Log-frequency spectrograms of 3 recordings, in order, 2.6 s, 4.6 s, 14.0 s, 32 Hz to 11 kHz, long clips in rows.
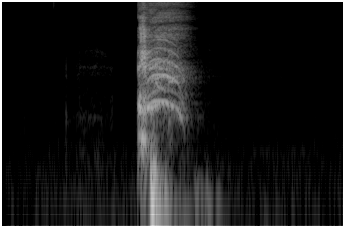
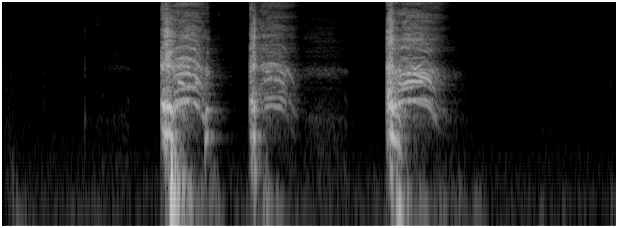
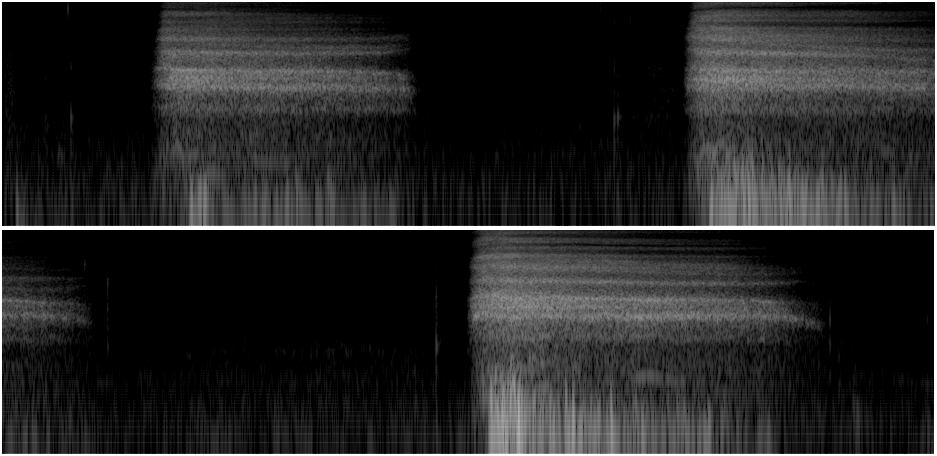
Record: cough_length: 2.6 s
cough_amplitude: 6326
cough_signal_mean_std_ratio: 0.28
three_cough_length: 4.6 s
three_cough_amplitude: 16838
three_cough_signal_mean_std_ratio: 0.32
exhalation_length: 14.0 s
exhalation_amplitude: 2646
exhalation_signal_mean_std_ratio: 0.53
survey_phase: beta (2021-08-13 to 2022-03-07)
age: 45-64
gender: Female
wearing_mask: 'No'
symptom_none: true
smoker_status: Never smoked
respiratory_condition_asthma: false
respiratory_condition_other: false
recruitment_source: Test and Trace
submission_delay: -1 day
covid_test_result: Negative
covid_test_method: LFT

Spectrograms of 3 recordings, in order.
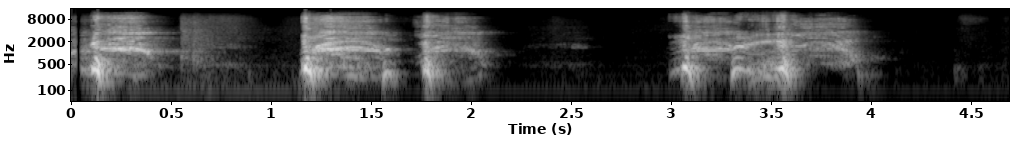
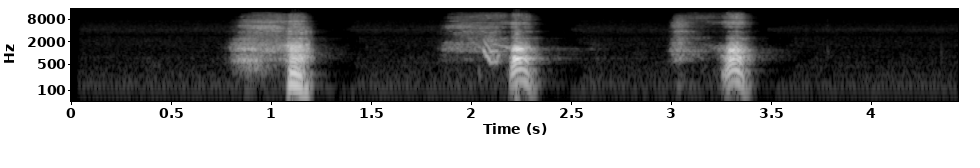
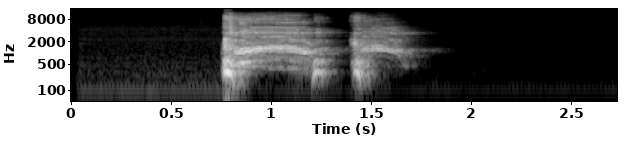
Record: three_cough_length: 4.7 s
three_cough_amplitude: 32397
three_cough_signal_mean_std_ratio: 0.45
exhalation_length: 4.4 s
exhalation_amplitude: 32566
exhalation_signal_mean_std_ratio: 0.24
cough_length: 2.7 s
cough_amplitude: 32767
cough_signal_mean_std_ratio: 0.38
survey_phase: beta (2021-08-13 to 2022-03-07)
age: 45-64
gender: Male
wearing_mask: 'No'
symptom_cough_any: true
symptom_new_continuous_cough: true
symptom_runny_or_blocked_nose: true
symptom_fatigue: true
symptom_headache: true
symptom_onset: 3 days
smoker_status: Ex-smoker
respiratory_condition_asthma: false
respiratory_condition_other: false
recruitment_source: Test and Trace
submission_delay: 1 day
covid_test_result: Positive
covid_test_method: RT-qPCR
covid_ct_value: 18.1
covid_ct_gene: ORF1ab gene
covid_ct_mean: 18.9
covid_viral_load: 620000 copies/ml
covid_viral_load_category: Low viral load (10K-1M copies/ml)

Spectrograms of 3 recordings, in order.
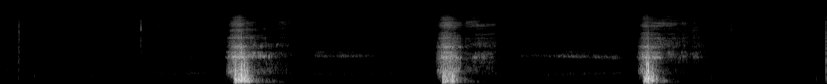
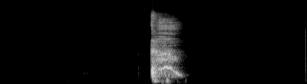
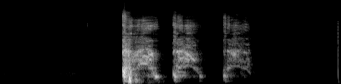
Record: exhalation_length: 8.3 s
exhalation_amplitude: 32768
exhalation_signal_mean_std_ratio: 0.19
cough_length: 3.1 s
cough_amplitude: 31712
cough_signal_mean_std_ratio: 0.24
three_cough_length: 3.4 s
three_cough_amplitude: 32768
three_cough_signal_mean_std_ratio: 0.28
survey_phase: beta (2021-08-13 to 2022-03-07)
age: 18-44
gender: Male
wearing_mask: 'No'
symptom_cough_any: true
symptom_runny_or_blocked_nose: true
symptom_onset: 12 days
smoker_status: Never smoked
respiratory_condition_asthma: false
respiratory_condition_other: false
recruitment_source: REACT
submission_delay: 0 days
covid_test_result: Negative
covid_test_method: RT-qPCR
influenza_a_test_result: Negative
influenza_b_test_result: Negative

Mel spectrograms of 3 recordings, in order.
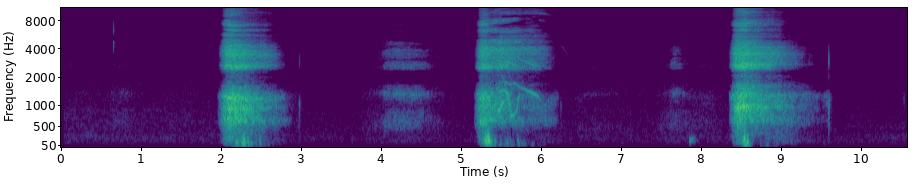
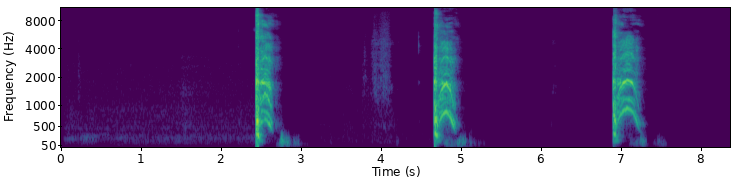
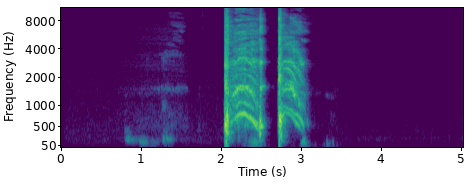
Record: exhalation_length: 10.6 s
exhalation_amplitude: 18280
exhalation_signal_mean_std_ratio: 0.31
three_cough_length: 8.4 s
three_cough_amplitude: 32768
three_cough_signal_mean_std_ratio: 0.21
cough_length: 5.0 s
cough_amplitude: 32768
cough_signal_mean_std_ratio: 0.28
survey_phase: beta (2021-08-13 to 2022-03-07)
age: 45-64
gender: Male
wearing_mask: 'No'
symptom_cough_any: true
symptom_new_continuous_cough: true
symptom_shortness_of_breath: true
symptom_abdominal_pain: true
symptom_fatigue: true
symptom_fever_high_temperature: true
symptom_headache: true
symptom_onset: 2 days
smoker_status: Current smoker (e-cigarettes or vapes only)
respiratory_condition_asthma: false
respiratory_condition_other: false
recruitment_source: Test and Trace
submission_delay: 2 days
covid_test_result: Positive
covid_test_method: RT-qPCR
covid_ct_value: 22.2
covid_ct_gene: ORF1ab gene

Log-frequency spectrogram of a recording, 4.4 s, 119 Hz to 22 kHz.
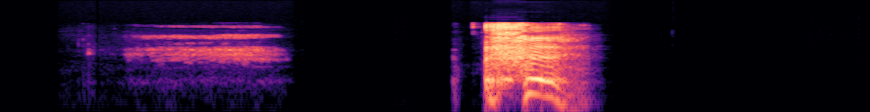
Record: cough_length: 4.4 s
cough_amplitude: 29215
cough_signal_mean_std_ratio: 0.26
survey_phase: beta (2021-08-13 to 2022-03-07)
age: 65+
gender: Male
wearing_mask: 'No'
symptom_none: true
smoker_status: Never smoked
respiratory_condition_asthma: false
respiratory_condition_other: false
recruitment_source: REACT
submission_delay: 1 day
covid_test_result: Negative
covid_test_method: RT-qPCR
influenza_a_test_result: Negative
influenza_b_test_result: Negative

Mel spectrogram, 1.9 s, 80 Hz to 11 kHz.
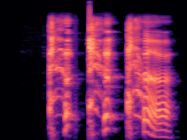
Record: three_cough_length: 1.9 s
three_cough_amplitude: 32767
three_cough_signal_mean_std_ratio: 0.52
survey_phase: beta (2021-08-13 to 2022-03-07)
age: 45-64
gender: Female
wearing_mask: 'No'
symptom_none: true
smoker_status: Never smoked
respiratory_condition_asthma: false
respiratory_condition_other: false
recruitment_source: REACT
submission_delay: 1 day
covid_test_result: Negative
covid_test_method: RT-qPCR
influenza_a_test_result: Negative
influenza_b_test_result: Negative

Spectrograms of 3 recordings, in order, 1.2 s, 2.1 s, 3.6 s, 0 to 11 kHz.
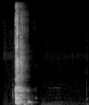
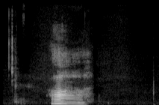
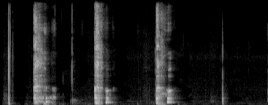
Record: cough_length: 1.2 s
cough_amplitude: 31218
cough_signal_mean_std_ratio: 0.25
exhalation_length: 2.1 s
exhalation_amplitude: 22512
exhalation_signal_mean_std_ratio: 0.29
three_cough_length: 3.6 s
three_cough_amplitude: 32222
three_cough_signal_mean_std_ratio: 0.28
survey_phase: beta (2021-08-13 to 2022-03-07)
age: 65+
gender: Female
wearing_mask: 'No'
symptom_runny_or_blocked_nose: true
symptom_fatigue: true
symptom_onset: 12 days
smoker_status: Never smoked
respiratory_condition_asthma: false
respiratory_condition_other: false
recruitment_source: REACT
submission_delay: 2 days
covid_test_result: Negative
covid_test_method: RT-qPCR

